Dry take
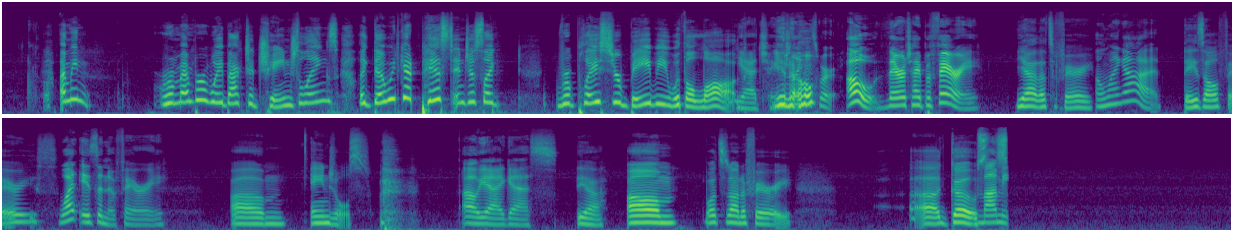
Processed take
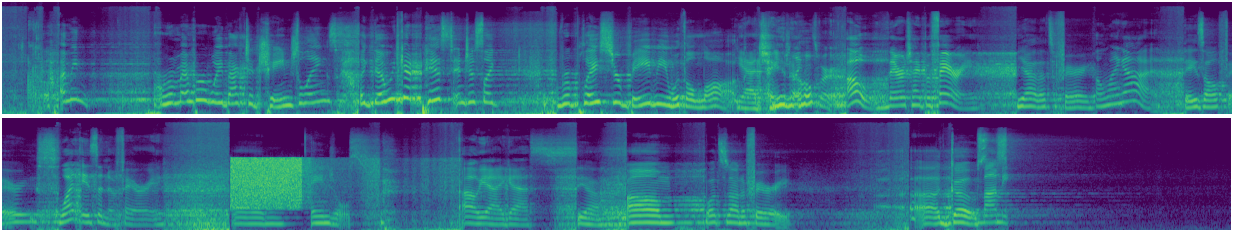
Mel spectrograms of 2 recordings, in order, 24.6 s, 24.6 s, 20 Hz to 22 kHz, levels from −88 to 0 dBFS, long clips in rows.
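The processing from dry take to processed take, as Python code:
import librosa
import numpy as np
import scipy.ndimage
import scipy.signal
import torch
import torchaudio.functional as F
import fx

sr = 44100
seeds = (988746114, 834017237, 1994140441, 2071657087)

p1 = fx.spec_paint(x, sr, seeds[0], shape='noise', start_s=14.59, length_s=0.72, low_hz=690.0, high_hz=5900.0, level_db=-11.0)
p2 = fx.rider(p1, sr, range_db=4, speed_s=2.0)
p3 = p1 + (p2 * 10.0 ** (1.0 / 20.0))
p4 = fx.dynamic_eq(p3, sr, hz=830.0, q=0.86, threshold_db=-21.0, ratio=4.0, max_db=-6)
p5 = fx.rev_double_slope(p4, sr, seeds[1], early_s=0.56, late_s=3.3, knee_db=-17, drr_db=13.0)
p6 = fx.pre_swell(p5, sr, db_per_s=28.0)
y = p6 * 10.0 ** (-8.5 / 20.0)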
